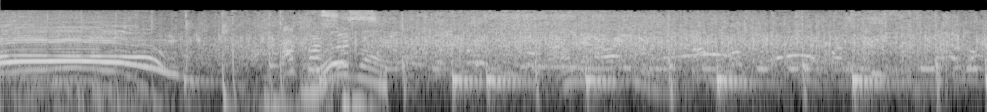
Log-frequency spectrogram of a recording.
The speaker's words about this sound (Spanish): Ay, y se sigue poniendo además porristas ahí de grabaciones.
